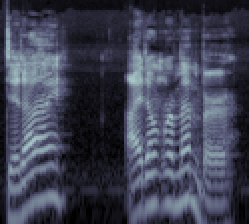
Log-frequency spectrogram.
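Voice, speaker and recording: A man's voice: a little high, very animated, takes it slowly, voice pushed up. A man voicing an eager, insistent male acquaintance in dramatic audiobook dialogue. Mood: puzzled, evasive.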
